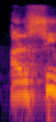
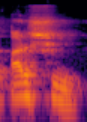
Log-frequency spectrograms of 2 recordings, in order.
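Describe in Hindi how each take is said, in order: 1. बीच का व्यंजन सादा 's' ध्वनि है। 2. बीच का व्यंजन 'sh' ध्वनि है। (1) "अगर कोई अरसी बोलता है" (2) "ये नाम ऐसे नहीं है जैसे आप बोल रहे हैं, दिस इज़ अर्शी"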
